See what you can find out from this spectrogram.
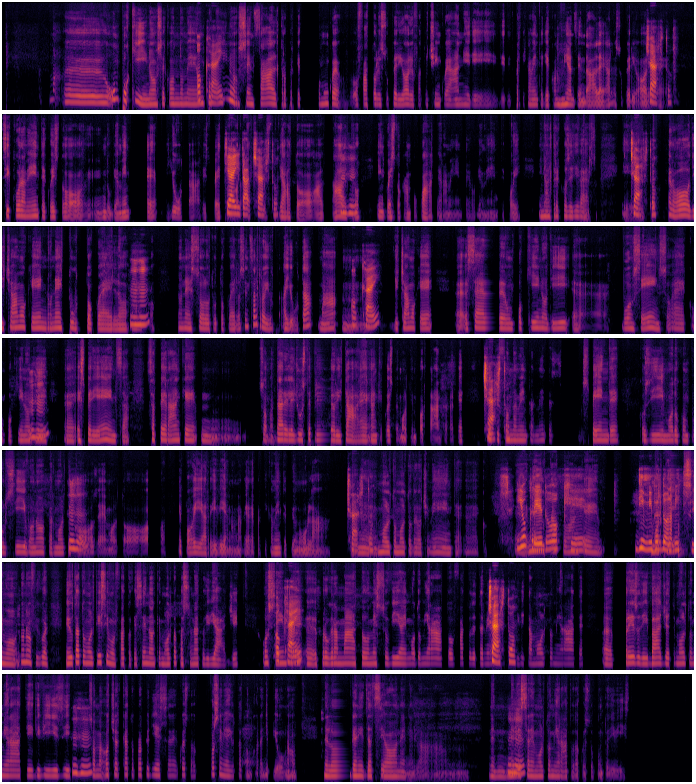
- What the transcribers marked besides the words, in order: tapping; static; distorted speech; laughing while speaking: "economia"; "aiuta" said as "aita"; other background noise; "insomma" said as "nsomma"; "insomma" said as "nsomma"; "proprio" said as "propio"
- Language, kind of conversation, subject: Italian, unstructured, Come gestisci il tuo budget ogni mese?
